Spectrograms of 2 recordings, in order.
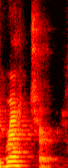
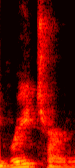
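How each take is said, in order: First: "return" with a short e, as in "ret"; the mistaken short-e "return"; wrong short e. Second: "return" with a long e, as in "ree"; the correct long-e "return". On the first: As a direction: say "return" wrongly, first vowel short like "red". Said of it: "we wouldn't say return". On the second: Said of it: "return with a long E". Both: Shown as a demonstration.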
